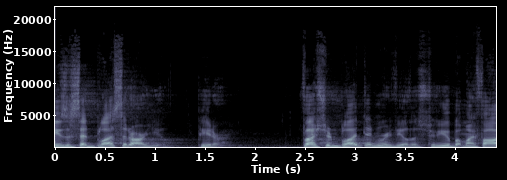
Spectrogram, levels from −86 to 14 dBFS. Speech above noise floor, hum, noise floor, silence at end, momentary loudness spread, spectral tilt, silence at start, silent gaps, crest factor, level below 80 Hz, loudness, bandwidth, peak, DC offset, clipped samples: 39 dB; none; -68 dBFS; 0 s; 16 LU; -5 dB/octave; 0 s; none; 22 dB; -64 dBFS; -30 LUFS; 18 kHz; -8 dBFS; under 0.1%; under 0.1%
